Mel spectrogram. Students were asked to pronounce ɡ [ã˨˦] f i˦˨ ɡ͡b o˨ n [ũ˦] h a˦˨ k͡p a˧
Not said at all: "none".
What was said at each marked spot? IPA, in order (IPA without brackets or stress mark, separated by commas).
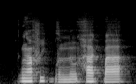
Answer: ã˦, ũ˨˦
